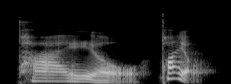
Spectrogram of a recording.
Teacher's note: Use the dark L at the end. It changes the vowel.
